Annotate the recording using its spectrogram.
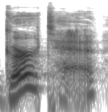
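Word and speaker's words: Goethe: 1808 classic written by gerte um sorry of I'm mispronouncing that the internet tells me g e uh I'm sorry the internet tells me that g o e t h e is pronounced gerte so uh [ __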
